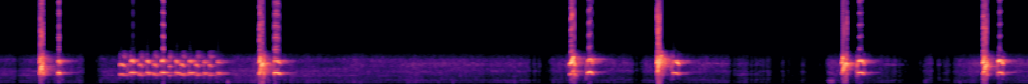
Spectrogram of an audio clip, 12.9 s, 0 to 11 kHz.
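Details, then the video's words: Dog giving its first bark, short sharp high squeaky yips scattered across the clip with a brief buzzy trill near the start, quiet pauses between, indoors. "Bostons 1st bark"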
